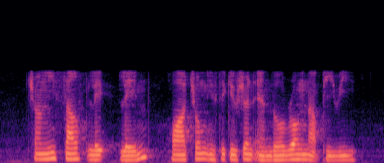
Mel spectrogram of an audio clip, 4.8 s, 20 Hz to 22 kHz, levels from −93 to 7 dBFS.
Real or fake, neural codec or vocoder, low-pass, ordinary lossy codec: fake; codec, 24 kHz, 0.9 kbps, WavTokenizer, medium speech release version 1; 3.6 kHz; none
